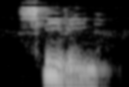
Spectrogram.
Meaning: A dishonest person; a trickster, usually from a rural area
- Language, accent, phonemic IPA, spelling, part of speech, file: English, Southern England, /ˈsliːviːn/, sleiveen, noun, LL-Q1860 (eng)-sleiveen.wav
